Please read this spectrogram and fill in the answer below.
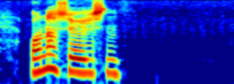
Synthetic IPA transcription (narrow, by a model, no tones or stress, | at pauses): ɔ̽nɐsø̰ɪl̩sn̩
